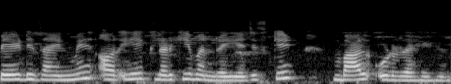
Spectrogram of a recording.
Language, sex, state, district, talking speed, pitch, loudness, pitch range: Hindi, female, Uttar Pradesh, Ghazipur, 200 wpm, 220 Hz, -16 LUFS, 205-235 Hz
